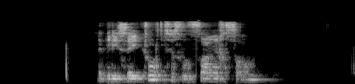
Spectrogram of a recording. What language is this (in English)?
Kabyle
